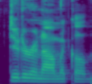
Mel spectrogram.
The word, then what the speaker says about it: Deuteronomical: I don't know if I'm saying that right. – Deuteronomical. – Deuteronomical. That's good.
